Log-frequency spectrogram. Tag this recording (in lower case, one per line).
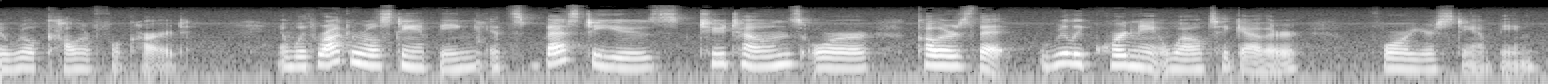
speech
